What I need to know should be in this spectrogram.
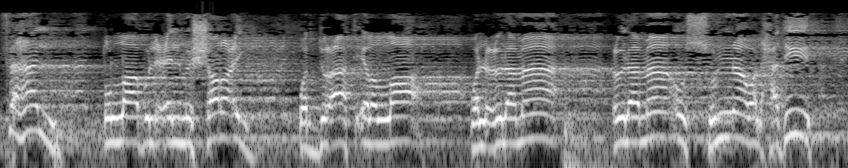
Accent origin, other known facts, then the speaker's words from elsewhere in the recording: Yemen; تكثر الفتن في بلادنا اليمنية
